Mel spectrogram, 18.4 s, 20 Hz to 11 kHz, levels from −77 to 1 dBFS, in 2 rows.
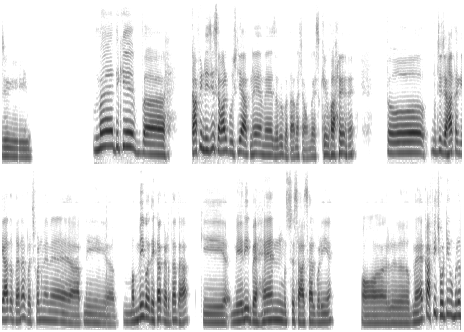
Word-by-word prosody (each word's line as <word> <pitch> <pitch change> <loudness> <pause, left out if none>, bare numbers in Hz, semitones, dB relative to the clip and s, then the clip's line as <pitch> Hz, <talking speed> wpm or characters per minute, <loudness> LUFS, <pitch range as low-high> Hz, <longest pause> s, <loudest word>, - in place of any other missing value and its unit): जी। 125 -3 -4 1.2
मैं 275 +6 +5
देखिए 270 +1 +3
ब 160 -4 +4 0.5
काफ़ी 195 +9 +3
निजी 215 +1 0
सवाल 205 -2 +4
पूछ 185 -3 -7
लिया 195 - +5
आपने, 165 +1 -2
मैं 150 -1 -2
ज़रूर 140 +3 -5
बताना 120 0 -5
चाहूँगा 120 0 -9
इसके 130 +5 -6
बारे 155 +4 +2
में। 155 - -5 0.7
तो 180 -1 +4
मुझे 195 0 -5
जहाँ 175 0 +5
तक 190 -2 -5
याद 165 0 +3
आता 155 -2 -5
है 150 - -1
ना 200 - -2
बचपन 145 0 -8
में 160 -1 -6
मैं 145 -4 -2
अ, 120 -1 0
अपनी 125 0 -7
अ, 110 -1 -7 0.2
मम्मी 140 +9 0
को 195 -2 +2
देखा 170 +1 +2
करता 145 -1 -2
था 130 -2 -1 0.3
कि 125 -1 -3 0.2
मेरी 150 +5 +1
बहन 150 +5 +1
मुझसे 140 +1 -4
7 125 -3 +1
साल 130 +1 -1
बड़ी 130 +1 -4
हैं 145 +3 -6 0.6
और 120 0 0 0.5
मैं 140 +5 +1
काफ़ी 275 +9 +2
छोटी 235 0 0
उम्र 235 0 0
150 Hz, 160 wpm, -22 LUFS, 130-180 Hz, 1.2 s, मैं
